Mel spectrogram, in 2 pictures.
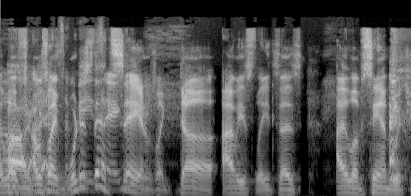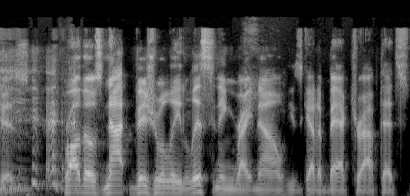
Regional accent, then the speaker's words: Chicago, Illinois, United States; now in River Forest, United States; I'm born and raised in Chicago and born on the Northwest Side, lived in the Galewood neighborhood till I was about 11. Then we moved to River Forest. And that's where I still live, in River Forest.

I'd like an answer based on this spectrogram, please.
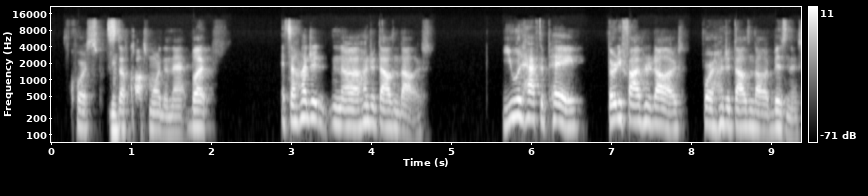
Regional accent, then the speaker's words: California, United States; also born or lived in New York / Pennsylvania; even though I'm from Cali, I've gone to where the growth is.

